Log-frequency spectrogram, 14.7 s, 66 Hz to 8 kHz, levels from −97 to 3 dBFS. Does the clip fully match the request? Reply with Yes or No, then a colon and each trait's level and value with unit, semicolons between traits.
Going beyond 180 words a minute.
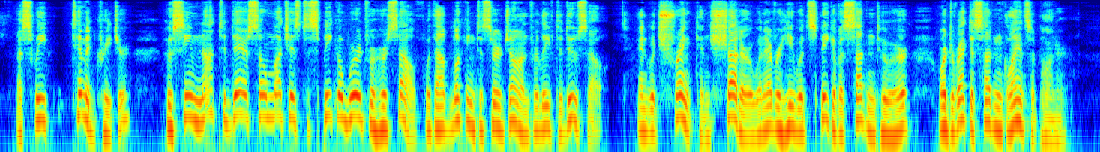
Yes: average, 200 wpm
